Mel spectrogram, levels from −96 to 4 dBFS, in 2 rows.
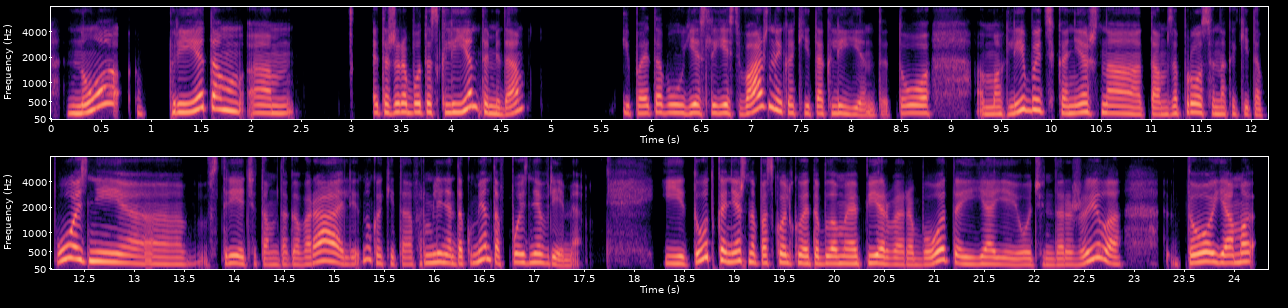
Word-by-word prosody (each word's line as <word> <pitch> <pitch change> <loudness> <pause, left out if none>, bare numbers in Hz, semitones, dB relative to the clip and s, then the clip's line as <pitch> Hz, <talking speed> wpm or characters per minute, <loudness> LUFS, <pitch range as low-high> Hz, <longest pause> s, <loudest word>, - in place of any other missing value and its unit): Но, 205 - +4 0.7
при 225 +1 +3
этом, 290 -5 +4
эм, 200 +1 -3 0.8
это 210 +1 -1
же 225 - +2
работа 225 0 +3
с - - -9
клиентами, 220 - +2
да. 180 - -1 1.0
И - - -3
поэтому, 205 +2 -1
если 200 0 0
есть 200 -4 0
важные 305 - +3
какие-то 195 -3 -4
клиенты, 180 -5 -4
то 200 0 0 0.4
могли 180 - -1
быть, 275 -4 0
конечно, 195 -3 0
там 165 0 -2
запросы 195 +2 -1
на 175 -1 -3
какие-то 165 -2 -8
поздние, 240 - +3 0.5
э, 180 +8 -18
встречи, 190 -3 -2
там 160 0 -8
договора 175 +10 +1
или, 175 0 -6
ну, 295 +1 -4
какие-то 180 -4 -8
оформления 205 +4 0
документов 205 - -1
в - - -33
позднее 220 0 +2
время. 155 -9 -5 0.8
И 190 -1 -1
тут, 245 - +2
конечно, 245 -3 +2
поскольку 205 0 0
это 190 0 +1
была 190 +1 +2
моя 185 -1 +1
1 180 -3 +1
работа, 165 - +1
и 180 - 0
я 175 +1 -1
ею 165 -2 -4
очень 155 0 -6
дорожила, 175 - 0 0.6
то 230 +4 +6
я 210 -2 +2
мо 235 +2 +1
200 Hz, 135 wpm, -23 LUFS, 180-225 Hz, 1.0 s, то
